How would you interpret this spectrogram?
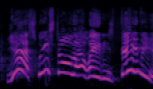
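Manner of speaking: chirpy mock confession; cheery confession. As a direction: blurt out the crime brightly. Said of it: "It's like".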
